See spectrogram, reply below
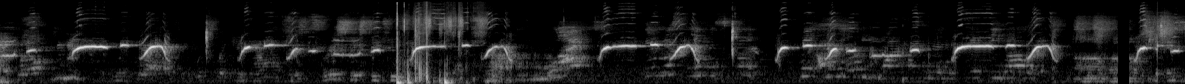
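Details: Pet cockatiel whistling the tune September, repeating a short phrase of sharply rising, clear notes that level off into held tones, about once every one to two seconds, with a burst of rustling noise near the middle.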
